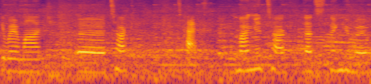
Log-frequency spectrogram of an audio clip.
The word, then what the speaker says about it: mange: Okay, listen how it's M-A-N-G-E. Marine. Mange. Marine. It sounds like French. It's not, trust me. It sounds like Mange.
